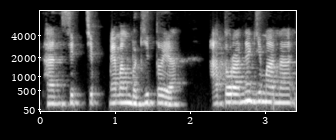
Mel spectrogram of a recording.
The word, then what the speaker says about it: 한식집: Bacanya Hansik Chip. Memang begitu ya. Aturannya gimana? Ini memang G ketemu dengan J gini, J-nya ini dibacanya C.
